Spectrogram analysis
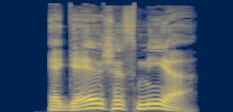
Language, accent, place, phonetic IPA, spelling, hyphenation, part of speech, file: German, Germany, Berlin, [ɛˈɡɛːɪʃəs meːɐ̯], Ägäisches Meer, Ägä‧i‧sches Meer, proper noun, De-Ägäisches Meer.ogg
- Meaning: Aegean Sea (sea of the northeastern part of the Mediterranean Sea)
